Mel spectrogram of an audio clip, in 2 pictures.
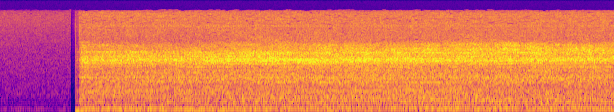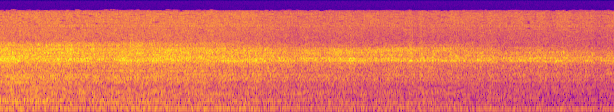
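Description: BNSF and Norfolk Southern diesel freight locomotives passing close by. The sound starts abruptly under a second in, then holds as a loud, steady rumble of engines and rolling train with a low engine hum, easing off slowly in the second half.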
